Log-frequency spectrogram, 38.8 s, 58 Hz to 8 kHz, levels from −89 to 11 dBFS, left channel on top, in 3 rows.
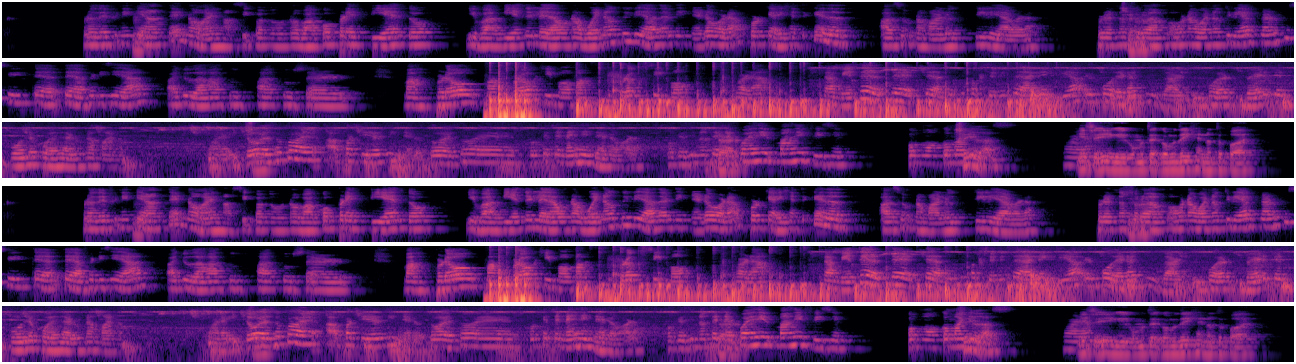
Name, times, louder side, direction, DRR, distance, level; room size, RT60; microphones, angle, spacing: voice 1, 0.8-4.2 4.6-8.4 8.8-10.3 11.0-16.4 16.7-18.8 19.1-19.8 20.2-20.6 21.1-22.4 22.7-27.0 27.9-32.2 32.6-34.3 34.9-35.8 36.5-36.8, right 2 dB, 80° right, 1 dB, 1.3 m, -37 dB
Computer keyboard, 17.7-18.3 18.7-23.6, left 1 dB, 20° left, 0.4 m, -27 dB
sound 1, 21.0-33.1, right 2 dB, 5° right, 1.4 m, -45 dB
Bird vocalization bird call bird song, 22.7-33.2, right 1 dB, 55° right, 2.0 m, -44 dB
voice 2, 36.6-38.3, left 4 dB, 65° left, 4 dB, 0.7 m, -37 dB
4.3 x 2.6 x 4.4 m, 0.38 s
head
